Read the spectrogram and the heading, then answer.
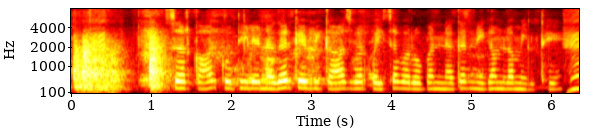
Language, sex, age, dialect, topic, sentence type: Chhattisgarhi, female, 18-24, Central, banking, statement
